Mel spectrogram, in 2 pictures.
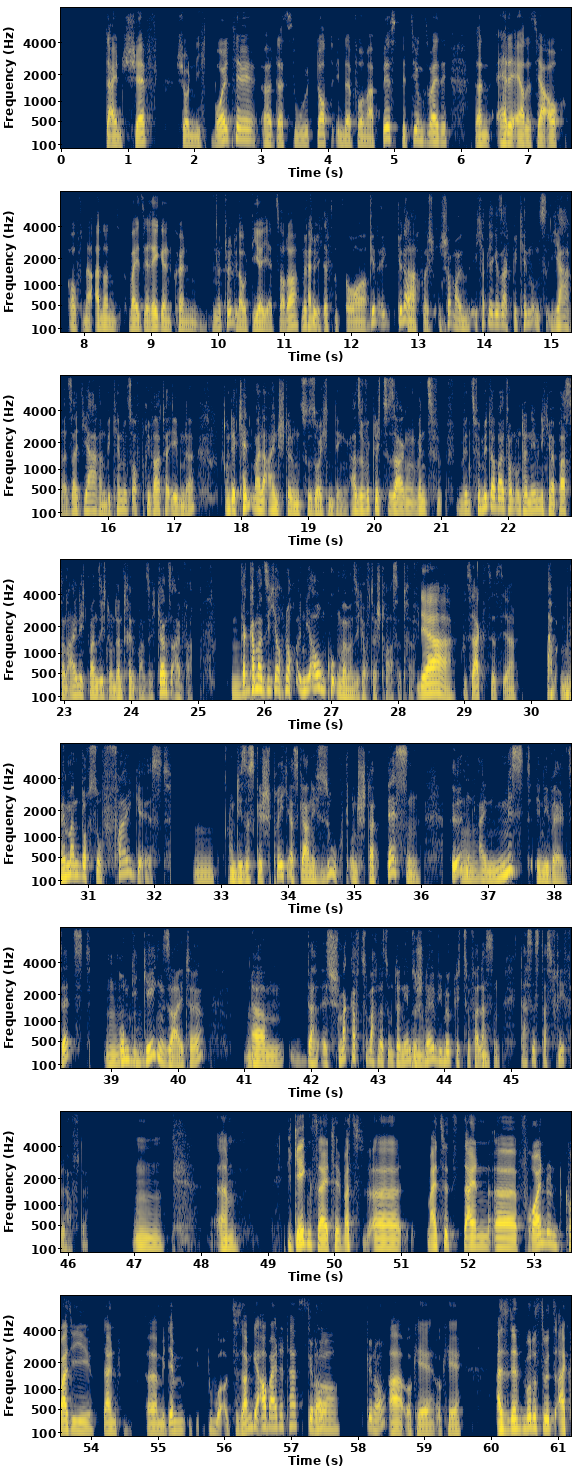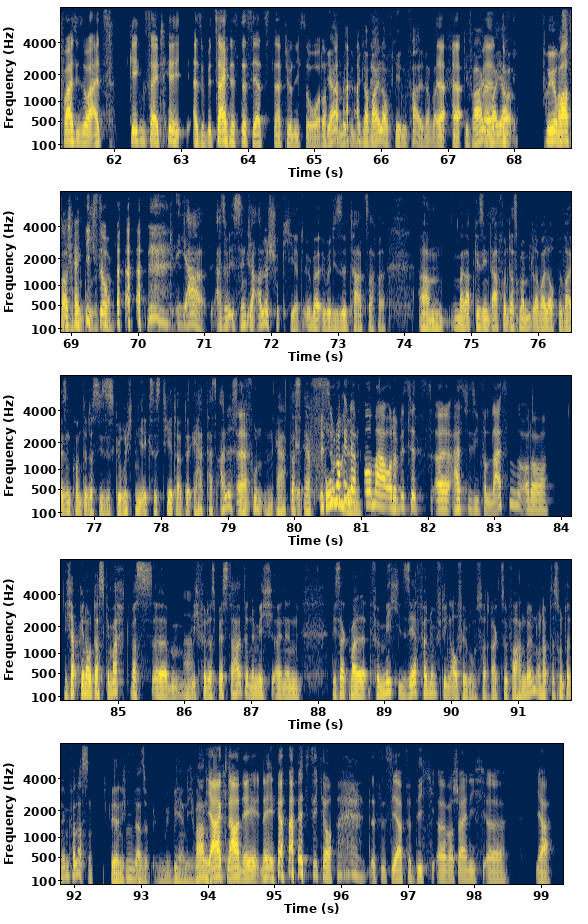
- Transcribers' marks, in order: tapping; other background noise; stressed: "Mist"; other noise; laughing while speaking: "gegenseitig"; laugh; laughing while speaking: "wahrscheinlich so"; laugh; snort; stressed: "erfunden"; laughing while speaking: "ja"
- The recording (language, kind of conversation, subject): German, podcast, Wann ist dir im Job ein großer Fehler passiert, und was hast du daraus gelernt?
